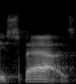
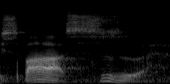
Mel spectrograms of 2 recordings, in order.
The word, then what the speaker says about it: SPAS: Not a spaz, it's a spas.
